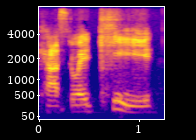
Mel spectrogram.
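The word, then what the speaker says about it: Castaway Cay: a C A Y, it's actually pronounced Castaway Key with like a key in your door.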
